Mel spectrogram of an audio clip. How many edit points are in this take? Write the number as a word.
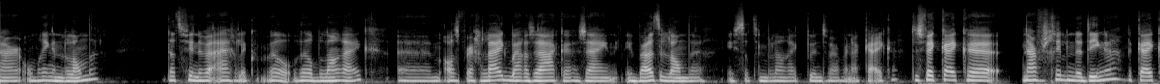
three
